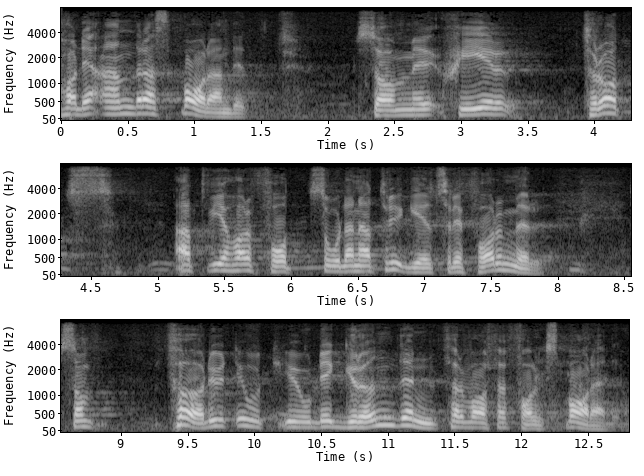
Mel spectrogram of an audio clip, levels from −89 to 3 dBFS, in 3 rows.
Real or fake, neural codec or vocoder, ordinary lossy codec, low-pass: real; none; none; 7.2 kHz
